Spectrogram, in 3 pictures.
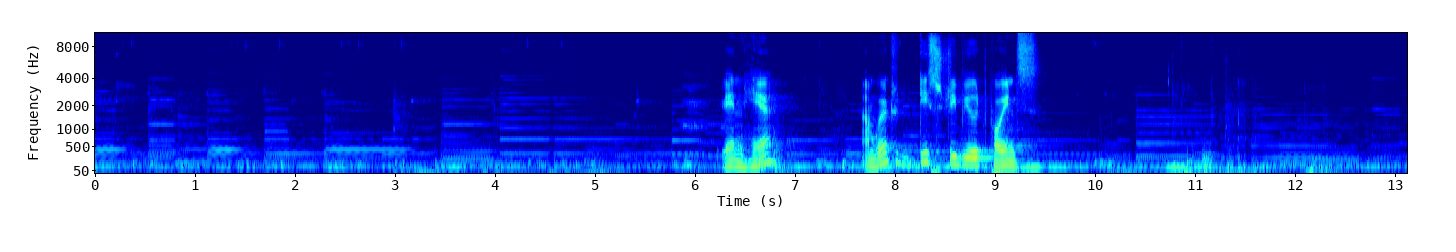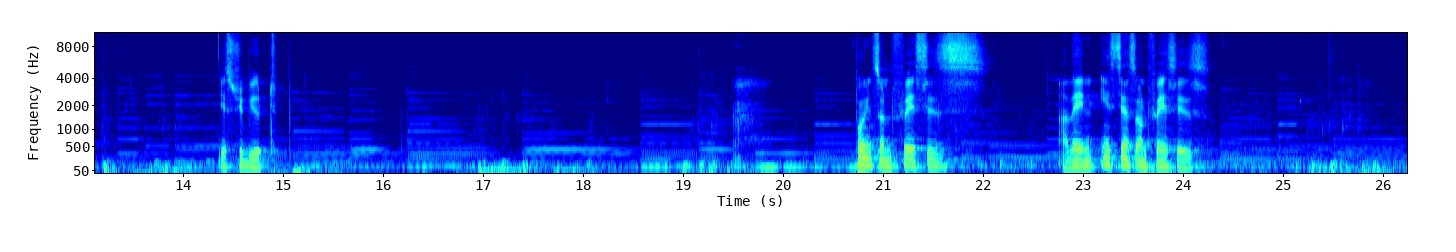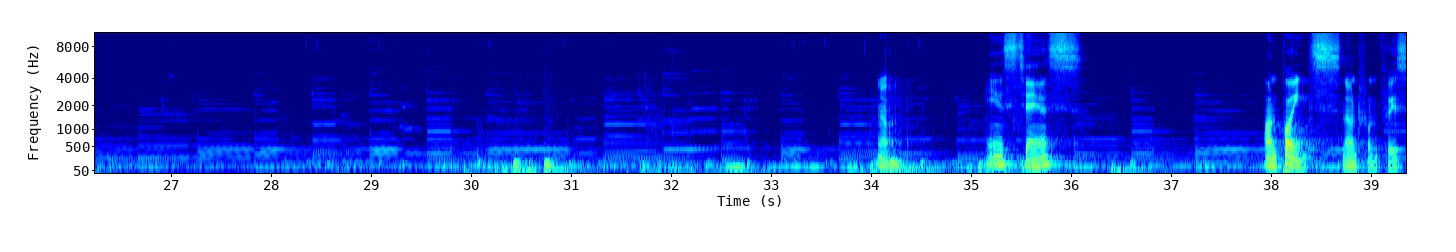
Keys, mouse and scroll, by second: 0.3 click, 1.5 click, 4.2 click, 7.8 click, 22.7 click, 30.2 click, 33.8 x.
